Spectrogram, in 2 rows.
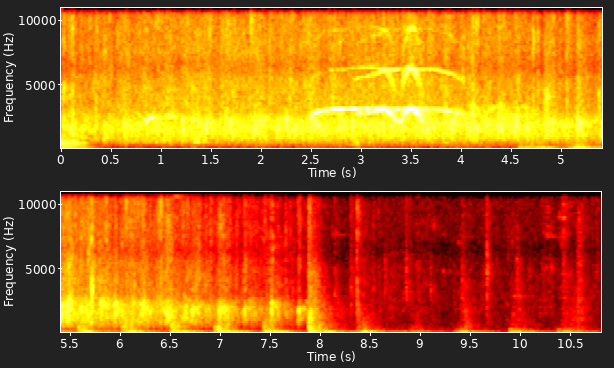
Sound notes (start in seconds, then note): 0.0 audience applauding; 4.6 footsteps marching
